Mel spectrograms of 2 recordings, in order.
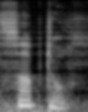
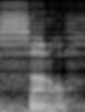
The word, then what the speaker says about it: subtle: It's not subtle. It is not, buddy. It is subtle.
